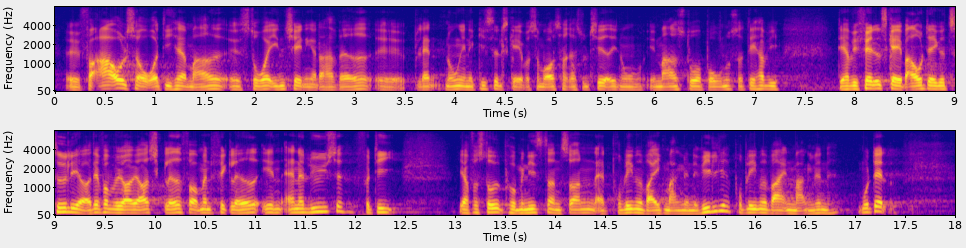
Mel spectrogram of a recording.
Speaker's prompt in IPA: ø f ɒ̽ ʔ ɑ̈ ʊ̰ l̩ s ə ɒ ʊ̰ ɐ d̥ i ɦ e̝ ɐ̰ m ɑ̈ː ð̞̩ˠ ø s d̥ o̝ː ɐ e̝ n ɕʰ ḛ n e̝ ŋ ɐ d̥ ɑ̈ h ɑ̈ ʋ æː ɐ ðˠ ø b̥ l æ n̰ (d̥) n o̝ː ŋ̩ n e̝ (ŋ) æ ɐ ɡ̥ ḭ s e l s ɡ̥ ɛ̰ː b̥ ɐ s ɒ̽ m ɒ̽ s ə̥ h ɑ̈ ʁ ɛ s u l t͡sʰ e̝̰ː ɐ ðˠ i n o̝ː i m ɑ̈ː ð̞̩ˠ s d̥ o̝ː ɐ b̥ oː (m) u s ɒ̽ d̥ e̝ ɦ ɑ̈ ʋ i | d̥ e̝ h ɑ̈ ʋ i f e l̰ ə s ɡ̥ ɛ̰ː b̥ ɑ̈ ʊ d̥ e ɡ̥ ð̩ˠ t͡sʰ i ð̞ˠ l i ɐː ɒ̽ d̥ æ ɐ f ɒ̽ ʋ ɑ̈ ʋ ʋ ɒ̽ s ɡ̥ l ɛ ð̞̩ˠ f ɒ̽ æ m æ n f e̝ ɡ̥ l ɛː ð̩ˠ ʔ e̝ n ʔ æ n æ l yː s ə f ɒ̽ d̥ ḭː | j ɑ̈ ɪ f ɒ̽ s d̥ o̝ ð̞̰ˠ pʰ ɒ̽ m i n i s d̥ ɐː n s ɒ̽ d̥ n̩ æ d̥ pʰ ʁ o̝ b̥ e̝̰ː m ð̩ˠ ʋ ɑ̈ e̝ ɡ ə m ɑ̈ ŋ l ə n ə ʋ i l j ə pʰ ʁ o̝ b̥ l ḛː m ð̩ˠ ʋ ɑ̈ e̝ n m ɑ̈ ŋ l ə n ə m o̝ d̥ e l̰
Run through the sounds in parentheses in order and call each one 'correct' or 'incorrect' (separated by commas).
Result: correct, incorrect, incorrect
